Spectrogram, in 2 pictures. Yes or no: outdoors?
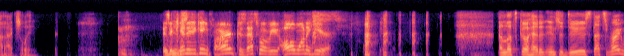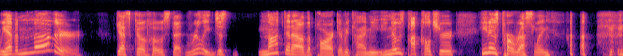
no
